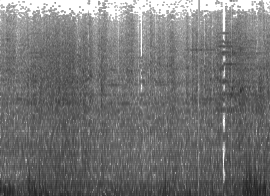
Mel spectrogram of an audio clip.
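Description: Freight train of covered goods wagons rolling past on the adjacent track, with steady wheel-on-rail noise and louder low knocks near the end.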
